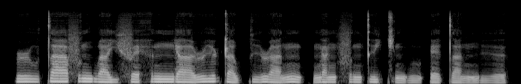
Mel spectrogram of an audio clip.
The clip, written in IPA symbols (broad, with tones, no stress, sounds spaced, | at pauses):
ɹ u˨˩˨ t̪ aː˧ f ə˧ ŋ w a˨˩ j f ɛ˨˩ h ə˧ ŋ ɲ aː˨˩ ɹ ɨ˧˥ ə̯ ʈ a˨˩˨ w k ɨ˨˩˦ ɹ a˨˩˦ n ŋ ə˨˩ k̚ ŋ a˧ ŋ f ə˧ ŋ t̪ ɨ˧ j c ə˨˩ ŋ w u˨˩˨ ʔ ɛ˨˩˨ t̪ a˨˩ n ŋ ɨ˨˩ ə̯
